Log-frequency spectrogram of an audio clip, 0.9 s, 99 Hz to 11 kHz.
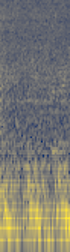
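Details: Fetal heartbeat on a Doppler monitor of a pregnant woman in hospital after a 70 mph car crash, with Braxton Hicks contractions; low, muffled rhythmic whooshing pulses amid background noise.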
